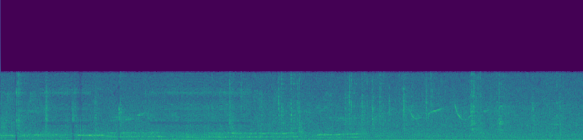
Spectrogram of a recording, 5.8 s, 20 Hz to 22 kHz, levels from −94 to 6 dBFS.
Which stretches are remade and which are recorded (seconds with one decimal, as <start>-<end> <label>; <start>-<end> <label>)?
0.0-0.4 recorded; 0.4-0.9 remade; 0.9-1.5 recorded; 1.5-2.5 remade; 2.5-5.8 recorded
